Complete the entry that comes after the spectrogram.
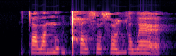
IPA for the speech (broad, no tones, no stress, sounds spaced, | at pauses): tˤ o lˠ e n o ɡ ǃʰ i lˠ sˤ u sˤ o ʎ ɒ w æ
